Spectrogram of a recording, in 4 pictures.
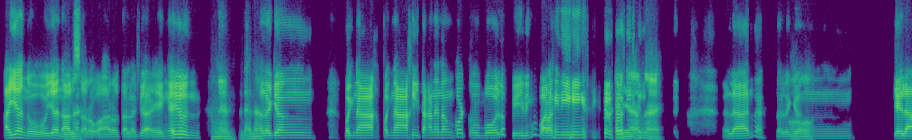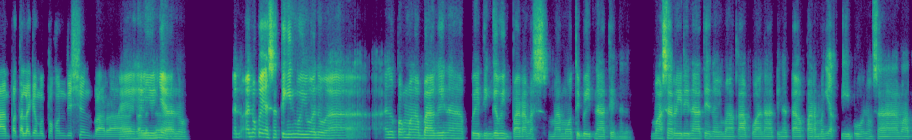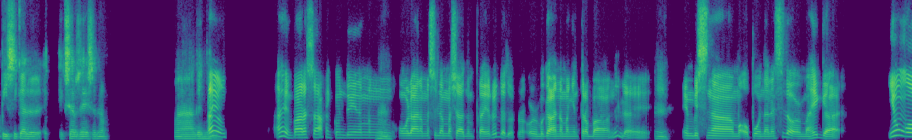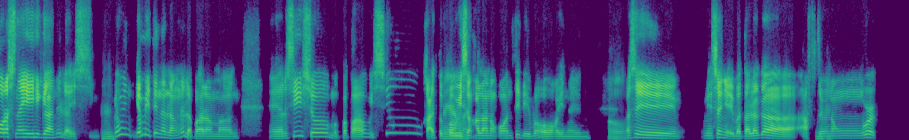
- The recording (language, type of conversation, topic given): Filipino, unstructured, Bakit sa tingin mo maraming tao ang tinatamad mag-ehersisyo?
- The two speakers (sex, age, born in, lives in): male, 25-29, Philippines, Philippines; male, 30-34, Philippines, Philippines
- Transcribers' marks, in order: other background noise; laughing while speaking: "ngayon"; laughing while speaking: "ka na lang din"; tapping; unintelligible speech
